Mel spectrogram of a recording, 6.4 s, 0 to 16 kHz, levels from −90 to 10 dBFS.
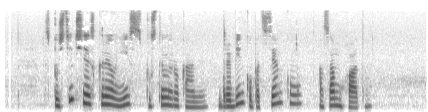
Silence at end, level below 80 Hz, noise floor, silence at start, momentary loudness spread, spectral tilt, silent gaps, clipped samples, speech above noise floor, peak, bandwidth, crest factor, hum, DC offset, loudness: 0.85 s; -78 dBFS; -61 dBFS; 0.7 s; 14 LU; -4 dB/octave; none; under 0.1%; 33 dB; -10 dBFS; 11.5 kHz; 18 dB; none; under 0.1%; -28 LUFS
